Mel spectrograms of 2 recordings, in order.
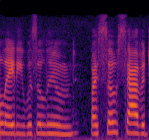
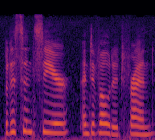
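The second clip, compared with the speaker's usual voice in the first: usual speaking voice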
